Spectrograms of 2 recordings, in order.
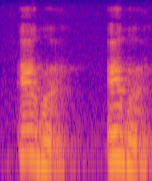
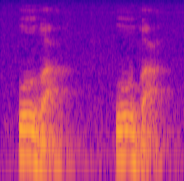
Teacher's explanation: when either the B or the V are between vowels, sounds softer.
